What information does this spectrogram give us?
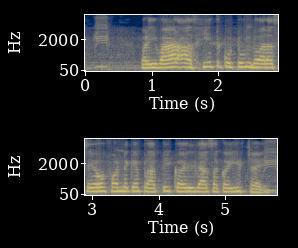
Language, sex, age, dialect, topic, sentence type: Magahi, male, 36-40, Western, banking, statement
